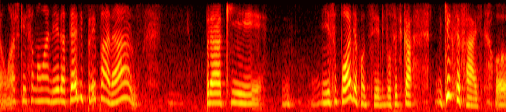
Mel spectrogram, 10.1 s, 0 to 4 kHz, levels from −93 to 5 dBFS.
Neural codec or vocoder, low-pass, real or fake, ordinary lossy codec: none; 3.6 kHz; real; AAC, 32 kbps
